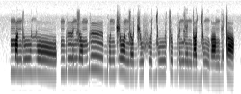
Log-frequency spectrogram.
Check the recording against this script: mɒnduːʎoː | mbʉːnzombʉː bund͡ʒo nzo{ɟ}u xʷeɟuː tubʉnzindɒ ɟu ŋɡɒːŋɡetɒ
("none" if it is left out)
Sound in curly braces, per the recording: d͡ʒ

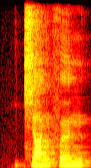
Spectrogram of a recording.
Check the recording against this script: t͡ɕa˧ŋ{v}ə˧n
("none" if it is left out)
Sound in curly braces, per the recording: f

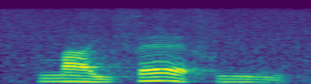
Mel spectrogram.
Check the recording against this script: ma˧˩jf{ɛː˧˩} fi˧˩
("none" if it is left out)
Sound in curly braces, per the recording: ɛː˥˨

